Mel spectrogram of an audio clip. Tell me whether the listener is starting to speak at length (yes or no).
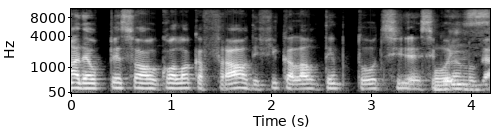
yes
